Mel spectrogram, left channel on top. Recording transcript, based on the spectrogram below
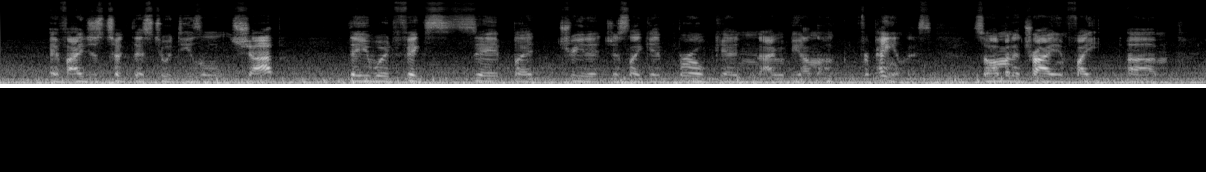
if I just took this to a diesel shop, they would fix it but treat it just like it broke, and I would be on the hook for paying this. So I'm gonna try and fight.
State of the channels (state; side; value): silent; right; digital silence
